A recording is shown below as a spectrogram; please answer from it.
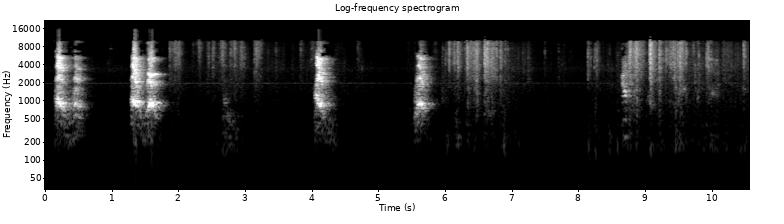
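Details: Entlebucher Mountain Dog puppies, seven weeks old, from a litter born 28 December 2013, giving five loud, abrupt barks in the first six seconds, then scuffling and rustling noises as the pups move about.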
